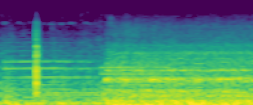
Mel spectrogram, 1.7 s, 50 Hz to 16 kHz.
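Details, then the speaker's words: Dodge Ramcharger with a carbureted V8 at a rough idle during carburetor retuning, with a steady high-pitched whine. The owner suspects the TorqueFlite 727 automatic, low after leaking fluid from its shaft, and partly the power steering. "I don't know if you can hear that high-pitched whine. I think part of it is the power steering, but it's definitely the transmission because it's pissed out all the fluid."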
